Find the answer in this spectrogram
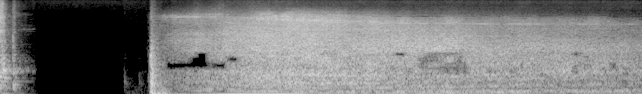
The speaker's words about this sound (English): As the plane made off across the channel, Bond tuned his receiver.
